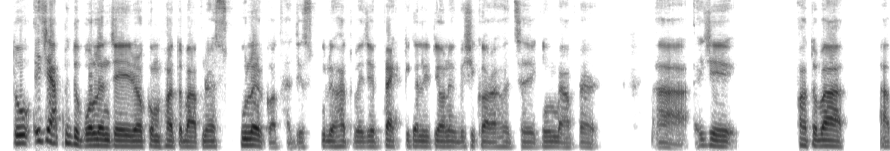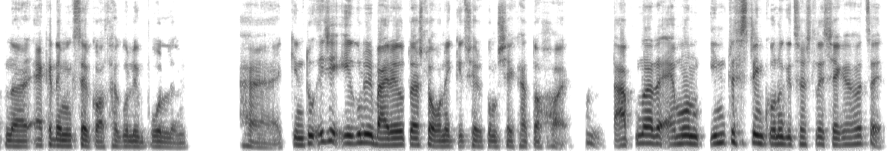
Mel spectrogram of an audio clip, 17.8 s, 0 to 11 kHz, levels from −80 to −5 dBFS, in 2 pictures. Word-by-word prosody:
তো - - +5 0.2
এইযে 230 +1 +5
আপনি 190 - -4
তো - - +5
বললেন 130 -1 +6
যে - - +6
এরকম 115 +1 +2
হয়তোবা 115 -2 +1
আপনার 115 0 -3
স্কুলের 135 -3 +2
কথা 95 - -9
যে 100 - -8
স্কুলে 115 -1 -5
হয়তোবা 110 -1 -5
যে 110 - -1
প্র্যাকটিক্যালিটি 110 -1 -2
অনেক 110 -1 -4
বেশি 115 +3 -5
করা 100 -2 0
হয়েছে 105 0 -8 0.2
কিংবা 110 -1 -4
আপনার 95 - -9 0.7
আ - - -3 0.4
এই 130 - -7
যে 130 - +1 0.8
হয়তোবা 125 -1 +3 0.6
আপনার 120 -2 0 0.2
একাডেমিক্স 130 -4 +1
এর 120 - +1
কথাগুলি 110 +1 -3 0.2
বললেন 100 -4 -3 0.7
হ্যাঁ, 90 -4 -5 0.2
কিন্তু 145 +2 +1
এই - - -1
যে - - +5
এগুলির 185 +1 +5
বাইরেও 140 +1 +6
তো - - 0
আসলে 140 - 0
অনেক 115 0 0
কিছু 115 0 -6
এরকম 115 0 -4
শেখা 110 - -4
তো - - 0
হয়। - - -5 0.2
হু? - - -10 0.2
তা - - -3
আপনার 175 0 +2 0.2
এমন 170 +2 +4 0.3
ইন্টারেস্টিং 190 -1 +2
কোনো 160 0 +4
কিছু 155 +1 -2
আসলে 155 +1 -4
শেখা 145 0 0
হয়েছে 170 0 -2
120 Hz, 185 wpm, -23 LUFS, 110-150 Hz, 0.8 s, বললেন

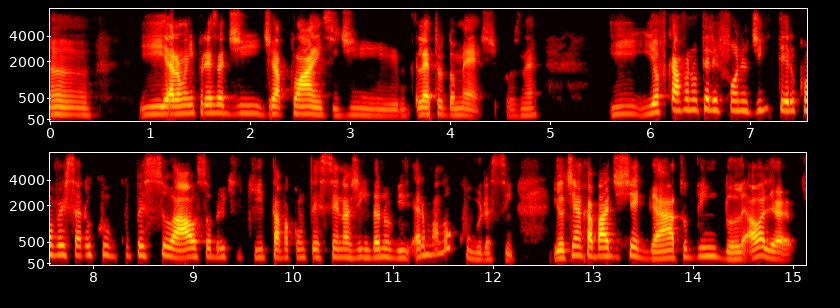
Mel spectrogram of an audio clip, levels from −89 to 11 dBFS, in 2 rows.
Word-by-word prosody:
Hã, 140 -2 -5 0.5
e 150 +3 0
era 155 0 +9
uma 165 - -2
empresa 170 0 0
de 165 -1 -5
de 155 - -2
appliance, 150 -3 +4
de 125 -2 -11 0.2
eletrodomésticos, 130 -4 -2
né. 130 +1 -12 0.8
E 150 0 -11
eu 185 - +2
ficava 220 +4 +4
no 230 - -6
telefone 225 -2 -3
o - - -12
dia 215 +4 -6
inteiro 220 -3 -4
conversando 210 -1 -5
com 205 -2 -14
com 195 - -25
o - - -24
pessoal 180 -4 +4
sobre 175 -1 -10
o - - -26
que 170 -1 -18
que 160 - -15
estava 160 0 -2
acontecendo, 165 +1 -7
agendando 165 +1 -3
vi 150 -1 -11
era - - -3
uma 215 - -9
loucura 145 - -12
assim. 120 -2 -15 0.4
E - - -5
eu 155 - +2
tinha 200 +6 +1
acabado 185 -1 +6
de 180 - -4
chegar, 150 -5 +2
tudo 170 -1 -16
em 185 0 -8
ingle 135 -4 -6
olha, - - +2
165 Hz, 180 wpm, -23 LUFS, 145-185 Hz, 0.8 s, era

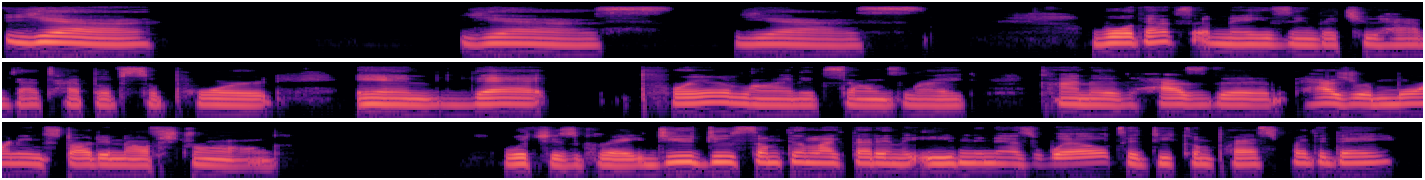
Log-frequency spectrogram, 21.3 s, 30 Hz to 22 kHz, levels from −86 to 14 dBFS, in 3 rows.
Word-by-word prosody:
Yeah. 185 -6 +3 1.5
Yes. 165 -3 -1 0.3
Yes. 155 -4 -2 0.8
Well, 185 +3 +6
that's 200 0 0
amazing 160 -2 -2
that 150 +1 -4
you 155 - -4
have 150 0 -7
that 155 -1 -6
type 145 -1 -6
of 145 0 -3
support, 145 0 0 0.4
and 155 -2 +1
that 165 0 +4 0.5
prayer 185 +3 +1
line, 150 -4 -1
it 145 -1 -6
sounds 140 -1 0
like, 140 -2 -5 0.3
kind 160 -2 0
of, 145 -1 -1
has 160 -2 +2
the 150 -3 0
has 170 0 +2
your 165 -1 +1
morning 170 +2 0
starting 155 0 +2
off 145 0 0
strong 140 -6 -1 1.2
which 165 -1 +3
is 145 -1 +1
great. 145 +1 0
Do 175 - +4
you 210 0 +5
do 205 +3 +2
something 200 +1 +1
like 185 -3 +2
that 180 -1 +2
in 175 -1 +3
the 170 - -2
evening, 180 +1 +1
as 165 -3 -4
well, 170 +4 +3
to 175 - +1
decompress 160 0 -1
for 185 - -2
the 185 - -4
day? 190 +3 -1
160 Hz, 140 wpm, -23 LUFS, 150-175 Hz, 1.5 s, Well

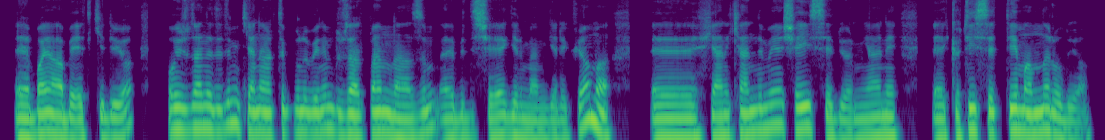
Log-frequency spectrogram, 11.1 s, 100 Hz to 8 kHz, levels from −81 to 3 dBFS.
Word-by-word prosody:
eee, 100 -1 +2
bayağı 115 -2 +3
bir 100 - +1
etkiliyor. 100 - -2 0.3
O 135 - +2
yüzden 145 +1 +2
de 140 - +2
dedim 155 +5 -1
ki, 135 - -2
hani, 125 0 +3
"Artık 120 +1 -1
bunu 125 -1 +1
benim 130 +3 +1
düzeltmem 115 0 +2
lazım, 105 +6 -1
eee, 100 0 -2
bir 100 - -3
şeye 105 +2 0
girmem 95 -3 -1
gerekiyor." 95 - -3
ama, 120 - +3 0.4
eee, 100 0 +1
yani, 110 0 +1
kendimi 135 +8 0
şey 140 0 +3
hissediyorum, 95 -8 -1
yani, 105 +1 0 0.4
eee, 100 0 0
kötü 110 +5 -2
hissettiğim 130 0 +2
anlar 120 +2 +4
oluyor. 95 -4 -3
110 Hz, 175 wpm, -22 LUFS, 100-125 Hz, 0.4 s, anlar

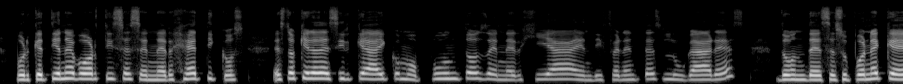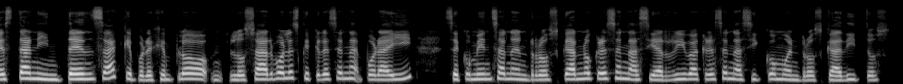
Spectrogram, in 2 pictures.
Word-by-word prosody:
porque 220 +1 +4
tiene 260 +3 +3
vórtices 255 -1 +1
energéticos. 220 +2 -2 0.3
Esto 265 +4 +1
quiere 270 0 +4
decir 260 -1 +2
que 260 -1 +1
hay 240 0 +2
como 245 -4 -5
puntos 265 +1 -2
de 250 - -3
energía 235 +3 -5
en 205 -2 -8
diferentes 215 +4 -8
lugares, 225 - -4 0.3
donde 215 -1 +2
se 215 +1 -2
supone 230 +4 +2
que 250 -4 +4
es 235 - 0
tan 275 -2 +6
intensa 245 +4 +4
que, 255 -8 -3
por 205 -1 -3
ejemplo, 235 +4 +2
mm, 205 - -9
los 210 0 -2
árboles 270 +5 +3
que 260 - -5
crecen 240 +4 -2
a 265 - -3
por 225 -1 -3
ahí 235 +10 0 0.3
se 230 - 0
comienzan 245 +2 0
a 240 - +1
enroscar, 220 +2 0
no 260 0 +1
crecen 265 0 0
hacia 220 -1 -1
arriba, 240 +4 -1
crecen 240 +2 -3
así 230 0 -4
como 240 -1 -1
enroscaditos. 200 +1 -4
240 Hz, 155 wpm, -19 LUFS, 220-255 Hz, 0.3 s, tan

